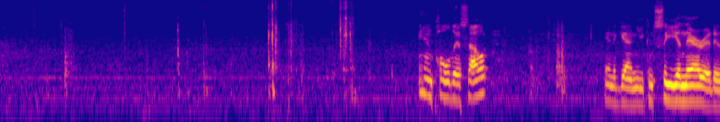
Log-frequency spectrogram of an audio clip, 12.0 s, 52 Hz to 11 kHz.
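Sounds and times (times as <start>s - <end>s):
plastic fitting clicking and rattling: 2.9s - 3.5s, 4.5s - 6.0s.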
